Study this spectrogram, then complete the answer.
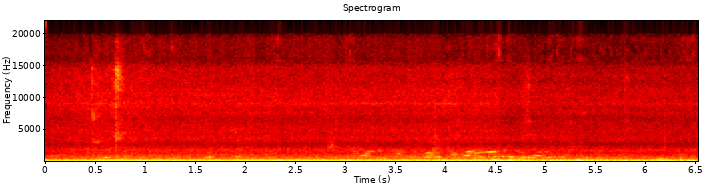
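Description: A passenger river launch travelling by water from Munshiganj ghat, on the route from Narayanganj, gives a steady low engine drone and hum that runs through the whole stretch, with wind and faint scattered background sounds on top.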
